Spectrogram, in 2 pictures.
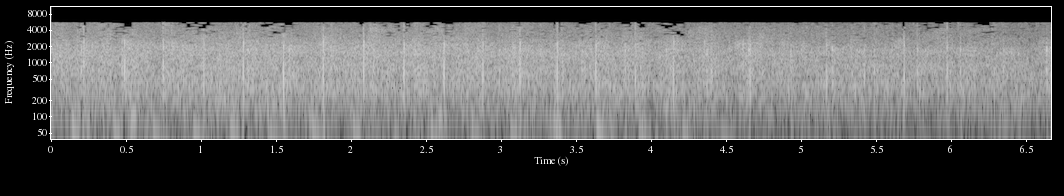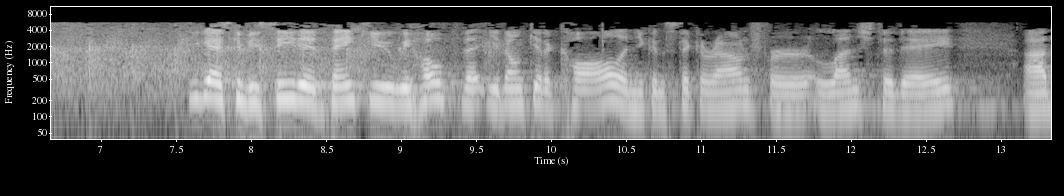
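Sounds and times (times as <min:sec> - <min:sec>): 
crowd applauding: 0:00.0 - 0:10.4
speech: 0:07.6 - 0:13.3.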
